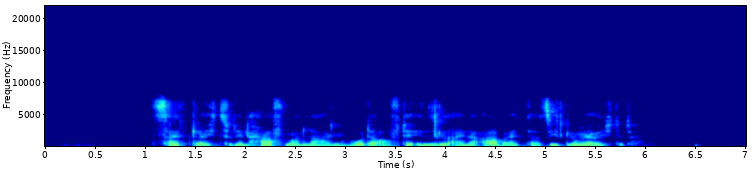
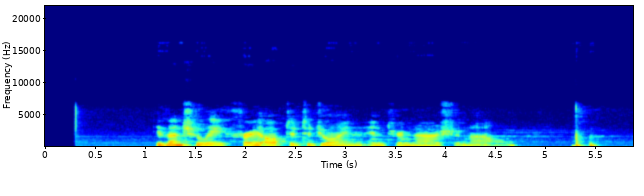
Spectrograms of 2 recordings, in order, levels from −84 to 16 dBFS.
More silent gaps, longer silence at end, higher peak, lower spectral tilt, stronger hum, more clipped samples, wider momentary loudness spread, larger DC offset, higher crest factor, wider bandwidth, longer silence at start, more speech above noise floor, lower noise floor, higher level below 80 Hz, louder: neither; first, 1.1 s vs 0.35 s; second, -20 dBFS vs -2 dBFS; about the same, -6 dB/octave vs -7 dB/octave; neither; neither; second, 6 LU vs 13 LU; neither; about the same, 20 dB vs 18 dB; first, 8 kHz vs 7.2 kHz; about the same, 1.05 s vs 1.1 s; first, 44 dB vs 36 dB; first, -83 dBFS vs -53 dBFS; second, -70 dBFS vs -56 dBFS; second, -39 LUFS vs -18 LUFS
